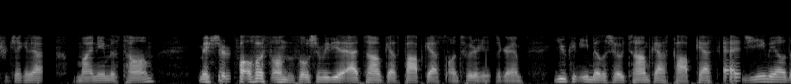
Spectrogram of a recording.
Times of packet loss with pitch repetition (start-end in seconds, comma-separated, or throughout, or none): 0.38-0.56, 2.12-2.40, 4.86-4.96, 7.26-7.42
